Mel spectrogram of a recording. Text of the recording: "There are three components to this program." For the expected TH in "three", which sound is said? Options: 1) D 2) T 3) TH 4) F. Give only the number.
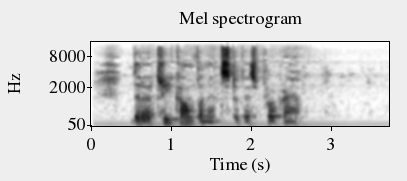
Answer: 2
